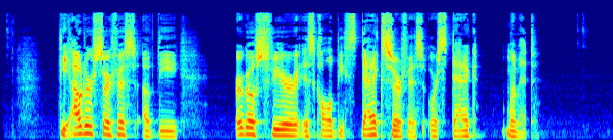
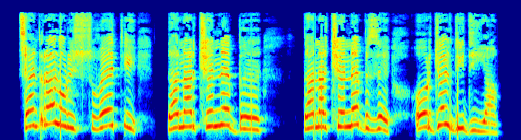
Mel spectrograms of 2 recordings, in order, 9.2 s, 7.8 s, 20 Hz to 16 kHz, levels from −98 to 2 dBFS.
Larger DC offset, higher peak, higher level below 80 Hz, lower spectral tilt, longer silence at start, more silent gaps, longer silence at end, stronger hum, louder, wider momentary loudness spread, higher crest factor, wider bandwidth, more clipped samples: neither; about the same, -2 dBFS vs 0 dBFS; about the same, -64 dBFS vs -64 dBFS; first, -4.5 dB/octave vs -0.5 dB/octave; first, 0.9 s vs 0.3 s; second, none vs 2.32-2.50 s, 4.45-4.55 s; first, 1.2 s vs 0.4 s; neither; second, -20 LUFS vs -15 LUFS; first, 12 LU vs 9 LU; about the same, 20 dB vs 16 dB; about the same, 11.5 kHz vs 11.5 kHz; neither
